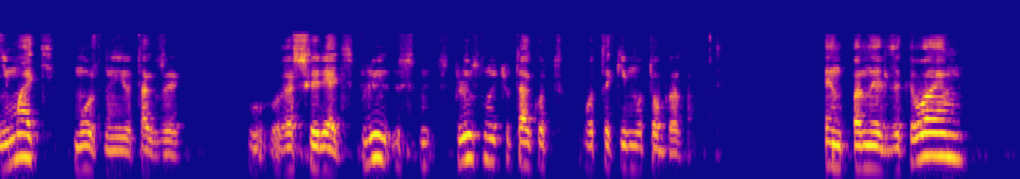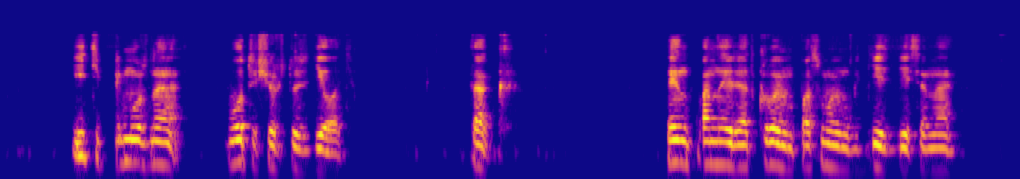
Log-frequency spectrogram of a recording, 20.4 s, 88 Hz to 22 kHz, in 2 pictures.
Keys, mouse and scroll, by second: 0.9 click, 8.2 n, 9.0 middle click, 14.5 middle click, 17.0 n, 18.7 click.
